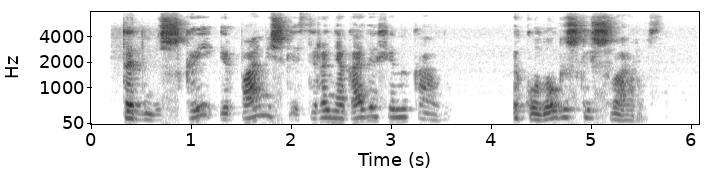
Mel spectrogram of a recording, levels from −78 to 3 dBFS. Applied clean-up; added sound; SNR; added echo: none; none; none; none.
